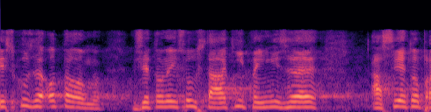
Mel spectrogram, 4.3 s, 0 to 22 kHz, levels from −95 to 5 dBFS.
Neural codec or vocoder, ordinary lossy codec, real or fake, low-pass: codec, 16 kHz, 4 kbps, FreqCodec, smaller model; AAC, 48 kbps; fake; 7.2 kHz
